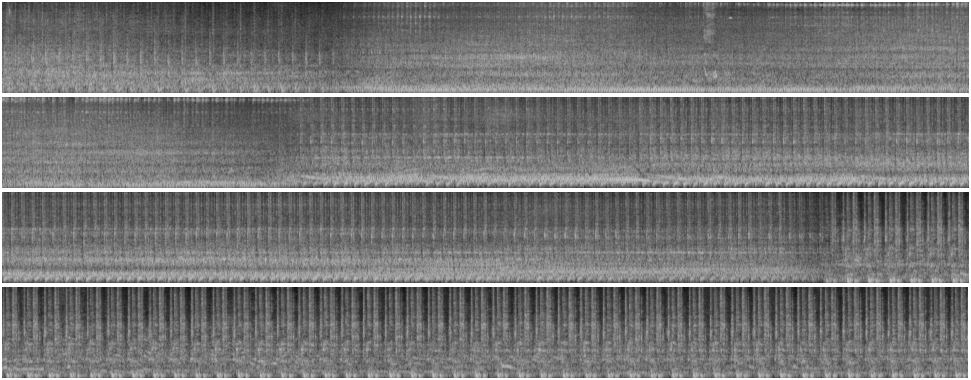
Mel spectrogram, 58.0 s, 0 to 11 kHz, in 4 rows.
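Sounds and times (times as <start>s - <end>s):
motorcycle engine revving: 0.0s - 58.0s
single-cylinder engine slow beats: 0.0s - 58.0s
tractor engine running: 0.0s - 58.0s.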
